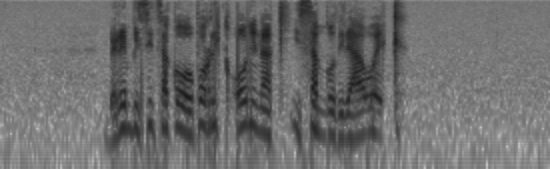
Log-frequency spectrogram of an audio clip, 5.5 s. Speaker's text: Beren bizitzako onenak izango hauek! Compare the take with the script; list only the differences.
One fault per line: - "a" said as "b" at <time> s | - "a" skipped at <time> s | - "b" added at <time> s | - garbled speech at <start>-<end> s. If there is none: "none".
- "oporrik" added at 1.9 s
- "dira" added at 3.4 s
